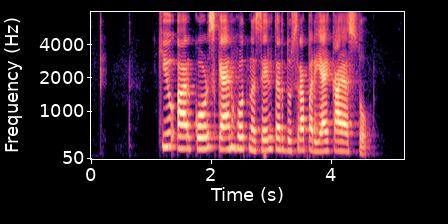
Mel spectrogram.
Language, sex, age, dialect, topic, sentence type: Marathi, female, 51-55, Standard Marathi, banking, question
